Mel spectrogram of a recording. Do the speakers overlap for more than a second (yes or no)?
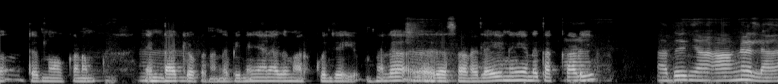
no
